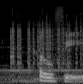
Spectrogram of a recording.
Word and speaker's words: Ko-fi: Ko-fi, which by the way, apparently is pronounced Kofi. It rhymes with no fee.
